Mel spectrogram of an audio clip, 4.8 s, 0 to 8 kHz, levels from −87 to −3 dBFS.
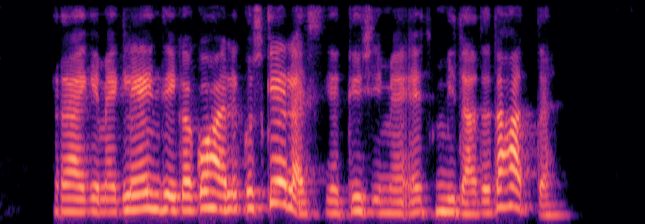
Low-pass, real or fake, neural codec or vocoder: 7.2 kHz; fake; codec, 16 kHz, 6 kbps, DAC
